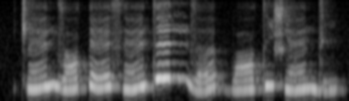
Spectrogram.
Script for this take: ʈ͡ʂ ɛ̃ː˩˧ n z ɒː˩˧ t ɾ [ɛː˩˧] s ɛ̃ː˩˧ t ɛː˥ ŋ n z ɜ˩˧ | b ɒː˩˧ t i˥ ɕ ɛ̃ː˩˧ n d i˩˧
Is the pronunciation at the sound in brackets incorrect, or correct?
correct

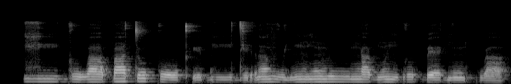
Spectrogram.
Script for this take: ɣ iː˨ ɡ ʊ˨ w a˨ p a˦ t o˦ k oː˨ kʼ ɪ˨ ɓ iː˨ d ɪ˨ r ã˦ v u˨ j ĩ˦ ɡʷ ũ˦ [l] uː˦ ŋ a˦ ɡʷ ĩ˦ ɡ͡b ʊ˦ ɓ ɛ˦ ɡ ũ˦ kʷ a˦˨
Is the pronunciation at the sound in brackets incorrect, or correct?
correct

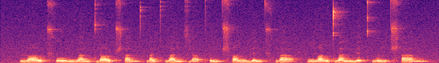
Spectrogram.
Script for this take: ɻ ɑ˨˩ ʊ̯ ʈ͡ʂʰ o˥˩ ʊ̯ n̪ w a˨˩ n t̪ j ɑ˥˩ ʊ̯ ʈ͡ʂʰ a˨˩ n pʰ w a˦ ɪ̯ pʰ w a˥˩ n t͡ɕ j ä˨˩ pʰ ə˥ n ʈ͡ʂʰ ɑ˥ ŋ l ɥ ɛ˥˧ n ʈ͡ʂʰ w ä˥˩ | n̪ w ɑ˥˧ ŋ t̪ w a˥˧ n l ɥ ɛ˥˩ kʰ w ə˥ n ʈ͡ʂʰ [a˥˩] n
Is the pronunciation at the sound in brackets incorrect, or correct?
correct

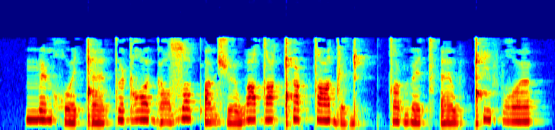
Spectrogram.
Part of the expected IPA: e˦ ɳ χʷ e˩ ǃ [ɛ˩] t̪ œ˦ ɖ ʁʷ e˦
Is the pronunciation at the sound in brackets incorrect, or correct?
correct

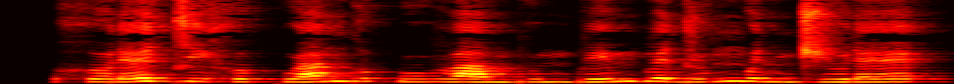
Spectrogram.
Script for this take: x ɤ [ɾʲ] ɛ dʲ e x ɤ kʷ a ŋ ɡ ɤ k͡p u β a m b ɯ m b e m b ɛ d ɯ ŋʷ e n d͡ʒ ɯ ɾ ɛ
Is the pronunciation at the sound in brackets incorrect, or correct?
incorrect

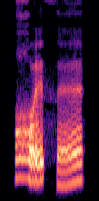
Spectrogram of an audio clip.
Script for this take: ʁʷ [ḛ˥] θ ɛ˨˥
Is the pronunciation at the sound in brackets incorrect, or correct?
correct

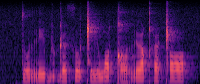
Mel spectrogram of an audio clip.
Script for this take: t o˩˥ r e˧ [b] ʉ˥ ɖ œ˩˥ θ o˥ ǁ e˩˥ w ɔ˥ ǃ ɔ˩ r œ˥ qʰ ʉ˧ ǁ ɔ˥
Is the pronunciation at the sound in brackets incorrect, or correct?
correct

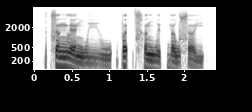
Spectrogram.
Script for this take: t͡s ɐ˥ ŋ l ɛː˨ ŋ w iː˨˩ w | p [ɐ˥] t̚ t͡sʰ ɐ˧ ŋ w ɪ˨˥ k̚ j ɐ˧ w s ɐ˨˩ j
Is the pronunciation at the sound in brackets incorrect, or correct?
correct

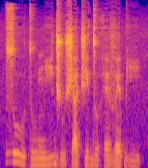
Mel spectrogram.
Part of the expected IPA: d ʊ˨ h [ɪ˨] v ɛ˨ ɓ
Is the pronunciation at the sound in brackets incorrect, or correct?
incorrect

